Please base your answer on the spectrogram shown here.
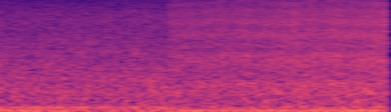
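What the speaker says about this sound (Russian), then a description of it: "Вот водопад начинается" Waterfall at a resort, heard as a continuous broad rushing roar of falling water that grows fuller partway through, with no voices.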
